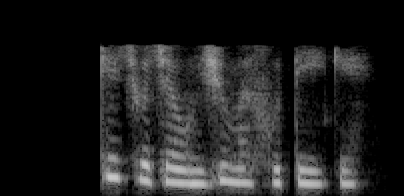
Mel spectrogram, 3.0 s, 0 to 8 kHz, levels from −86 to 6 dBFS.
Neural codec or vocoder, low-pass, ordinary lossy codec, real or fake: codec, 16 kHz, 0.9 kbps, LongCat-Audio-Codec; 7.2 kHz; AAC, 16 kbps; fake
